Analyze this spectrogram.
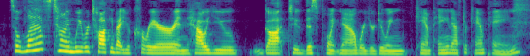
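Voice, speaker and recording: In a very clean recording with a silent background, a woman with a plain, everyday voice speaks at a fairly slow pace in a fairly low pitch, her intonation lively. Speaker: podcast interviewer. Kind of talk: interviewer questions.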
